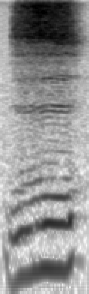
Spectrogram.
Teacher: z is a voiced alveolar fricative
